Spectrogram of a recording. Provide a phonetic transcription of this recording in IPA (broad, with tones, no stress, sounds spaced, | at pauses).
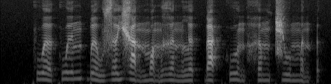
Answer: k w əː˧˩ k w ɨ˨˦ n ɓ ə˧˩ w z ə˨˦ j ɣ a̰˧˨ n m ɔ̰˧˨ n ɣ ə˧˩ n l ə˨˩ t̚ ɗ a˨˩ k̚ h w ṵ˧˨ n h ə˨˩ m t͡ɕ u˨˩ m ə̰˧˨ n ʔ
